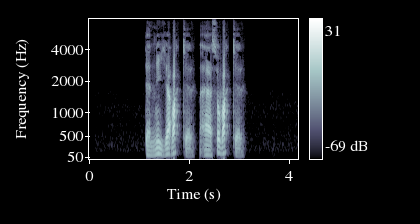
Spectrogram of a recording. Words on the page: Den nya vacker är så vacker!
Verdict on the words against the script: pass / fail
pass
